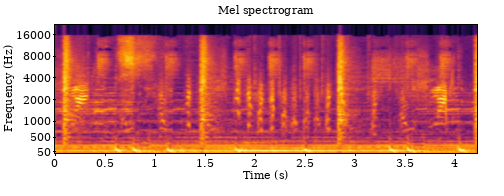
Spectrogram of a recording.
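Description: Hip-hop track between rapped verses: drum hits two to three times a second over a steady bass line, with a short warbling sound about a fifth of a second in.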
